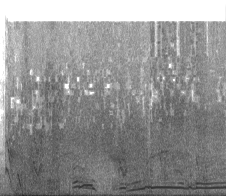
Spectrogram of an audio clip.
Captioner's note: pained screams filled with visceral pain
